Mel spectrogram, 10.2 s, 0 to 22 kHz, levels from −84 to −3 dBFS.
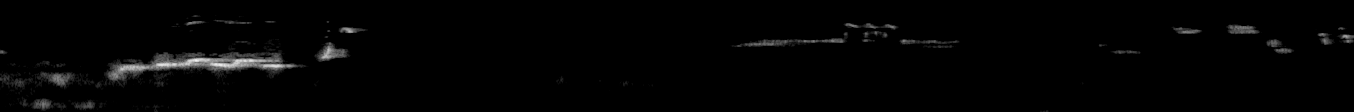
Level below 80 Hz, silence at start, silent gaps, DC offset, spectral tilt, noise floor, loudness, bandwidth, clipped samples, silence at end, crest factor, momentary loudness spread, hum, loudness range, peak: under -90 dBFS; 0.85 s; none; under 0.1%; 5.5 dB/octave; under -90 dBFS; -18 LUFS; 10.5 kHz; under 0.1%; 0.05 s; 24 dB; 20 LU; none; 18 LU; -4 dBFS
